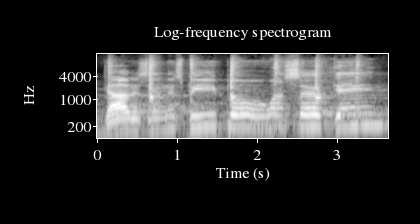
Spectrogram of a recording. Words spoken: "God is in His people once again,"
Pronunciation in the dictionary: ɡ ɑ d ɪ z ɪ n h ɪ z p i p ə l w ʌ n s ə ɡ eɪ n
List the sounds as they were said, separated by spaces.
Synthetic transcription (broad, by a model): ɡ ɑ d ɪ z ɪ n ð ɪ s p i p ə l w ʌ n s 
